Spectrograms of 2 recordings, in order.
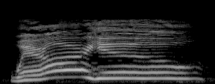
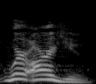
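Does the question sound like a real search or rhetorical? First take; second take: real search; rhetorical. First: It sounds like a genuine search for someone missing. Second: It sounds like a rhetorical, probing, reproachful question. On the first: The asker does not know where they are. The speaker calls it wrong. "God is not saying it like this" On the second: The asker knows and confronts them about what they did. The speaker calls it right. "you would have heard it more like this"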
